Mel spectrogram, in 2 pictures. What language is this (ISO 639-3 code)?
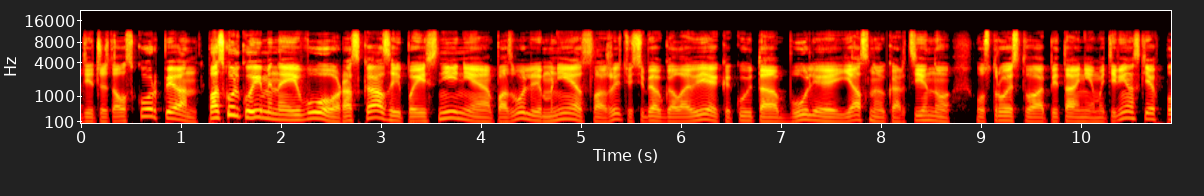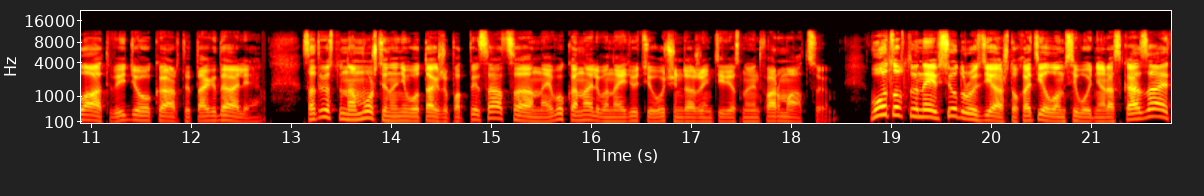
rus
